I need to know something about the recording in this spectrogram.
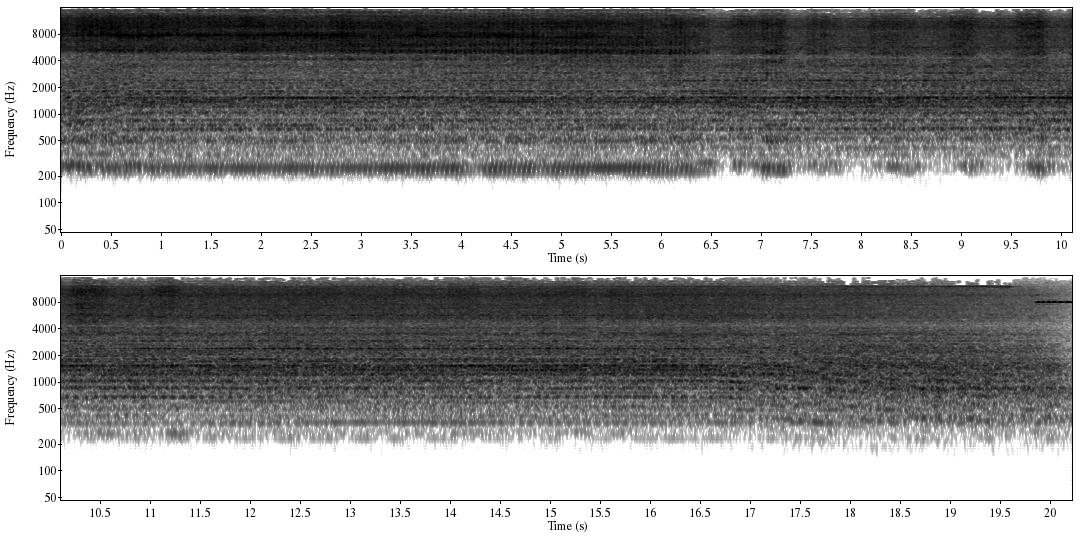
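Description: A wood lathe spins with a steady whirring hum.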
